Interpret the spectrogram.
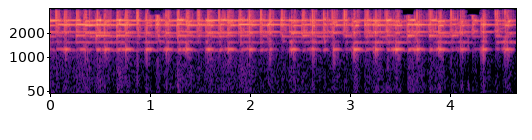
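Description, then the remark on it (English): A bell rings continuously for several seconds, a bright, high metallic tone trilling with a rapid, steady rattle and no pauses. No voices are heard. “We're going to run this up again, and I'm going to ring the bell.”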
